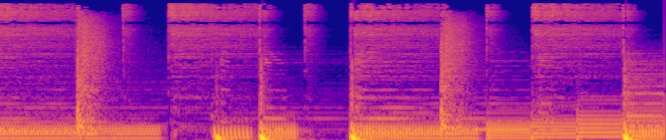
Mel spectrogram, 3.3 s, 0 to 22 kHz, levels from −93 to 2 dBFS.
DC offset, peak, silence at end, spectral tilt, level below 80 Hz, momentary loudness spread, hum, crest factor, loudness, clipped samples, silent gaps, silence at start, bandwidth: under 0.1%; 0 dBFS; 0 s; -6 dB/octave; -22 dBFS; 7 LU; none; 18 dB; -20 LUFS; 0.4%; none; 0 s; over 20 kHz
